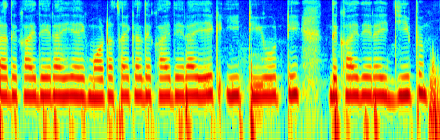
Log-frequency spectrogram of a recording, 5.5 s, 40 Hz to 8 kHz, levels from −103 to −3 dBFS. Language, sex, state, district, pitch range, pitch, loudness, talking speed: Hindi, female, Chhattisgarh, Balrampur, 210-215 Hz, 215 Hz, -15 LUFS, 230 wpm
